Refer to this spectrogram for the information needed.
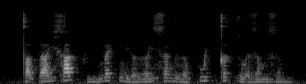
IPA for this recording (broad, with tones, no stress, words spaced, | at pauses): t̪a̰˧˨wɗa˨˦jxa˦˥t̚ fi̤˨˩ mɛ˦˥k̚ ni˧˩ə̯ɣə˨˦jsə˧n ɣə˧˩wkwi˦˥k̚t̪ə˦˥t̚ zṵ˧˨ə̯zə˧m zə̤˨˩m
